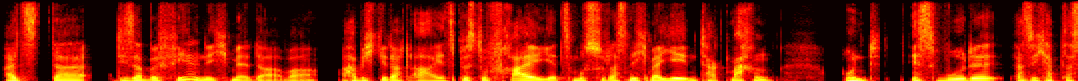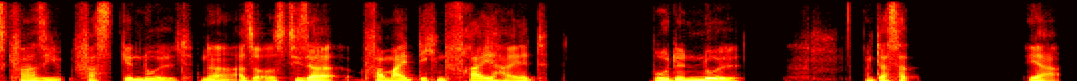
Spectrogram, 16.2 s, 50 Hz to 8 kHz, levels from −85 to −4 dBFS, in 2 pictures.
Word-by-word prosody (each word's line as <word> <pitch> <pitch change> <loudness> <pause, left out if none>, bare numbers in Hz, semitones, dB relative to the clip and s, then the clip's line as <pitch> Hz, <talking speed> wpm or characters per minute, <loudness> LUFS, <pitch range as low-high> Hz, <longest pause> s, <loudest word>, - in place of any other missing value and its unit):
als 130 -3 -1
da 120 -2 0 0.2
dieser 120 +1 +1
Befehl 115 - -1
nicht 110 - -3
mehr 100 -3 -2
da - - -6
war, - - -7 0.2
habe 130 +1 -3
ich 120 - -2
gedacht: 125 -4 -1
„Ah, 150 -3 -4
jetzt 120 -2 -5
bist 150 - -1
du 140 - 0
frei, 165 +5 +3
jetzt 140 0 -2
musst 155 -1 -1
du - - -4
das - - -3
nicht 165 - +1
mehr 145 -2 +3
jeden 160 -2 +4
Tag 150 +5 -8
machen.“ 135 - -2 0.5
Und 130 -4 +2 0.2
es 120 -3 -1
wurde 170 +6 +4
also, 135 - -2
ich 125 - -4
habe 130 - -2
das 130 -2 -4
quasi 120 -2 -1
fast 145 - -6
genullt, 120 - +1
ne? 135 +11 -1
Also, 130 +3 0
aus - - -4
dieser 125 -2 +4
vermeintlichen 165 +4 +1
Freiheit 165 -2 0 0.8
wurde 140 +3 +5
null 145 - +7 0.9
und - - -2
das - - +1
hat - - -1 0.8
ja. - - 0
135 Hz, 175 wpm, -24 LUFS, 120-155 Hz, 0.9 s, null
